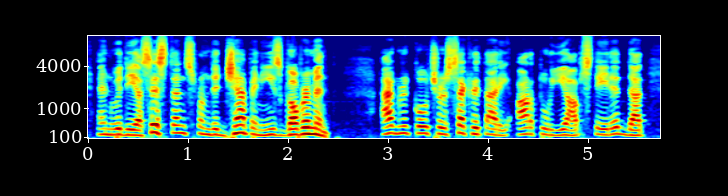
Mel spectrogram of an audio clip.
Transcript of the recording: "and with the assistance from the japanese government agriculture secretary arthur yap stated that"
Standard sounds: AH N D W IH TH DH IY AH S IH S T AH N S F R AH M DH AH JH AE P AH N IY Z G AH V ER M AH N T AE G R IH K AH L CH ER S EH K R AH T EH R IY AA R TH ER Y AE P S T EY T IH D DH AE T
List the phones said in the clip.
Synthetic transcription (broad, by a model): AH N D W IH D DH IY AH S IH S T AH N S F R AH M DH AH JH AE P AH N IY Z G AH V ER M AH N T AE G R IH K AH L CH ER S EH K R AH T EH R IY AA R T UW Y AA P S T EY T IH D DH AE T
